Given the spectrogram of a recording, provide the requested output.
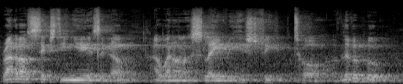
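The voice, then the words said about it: Liverpool accent. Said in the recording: “That's the city where I'm from, as the accent might suggest.”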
